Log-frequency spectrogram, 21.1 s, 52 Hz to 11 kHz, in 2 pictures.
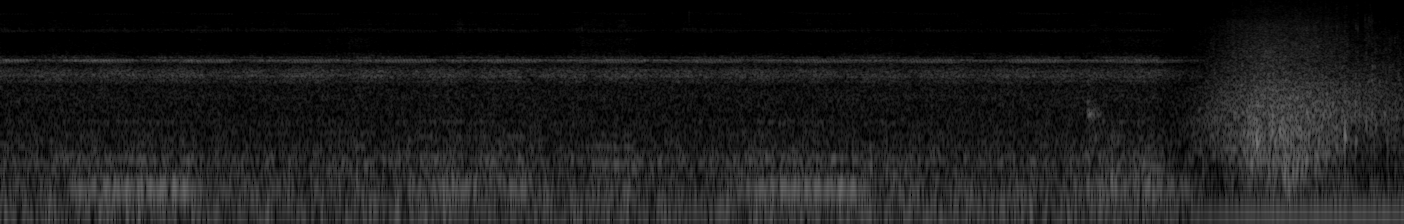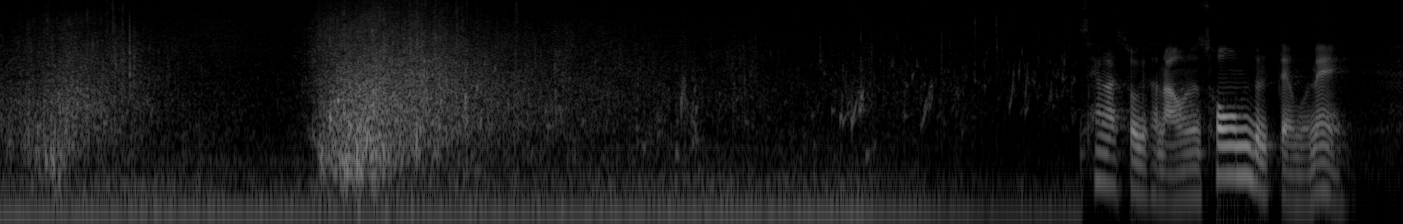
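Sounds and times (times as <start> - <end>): sea waves washing in: 7.2 - 18.6.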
